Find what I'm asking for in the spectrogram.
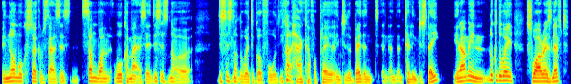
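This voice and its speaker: A man from Saudi Arabia co-hosting a casual football chat stream, talking in an animated, emphatic way and repeating himself. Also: medium pitch, no echo, clean studio sound. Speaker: co-host.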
